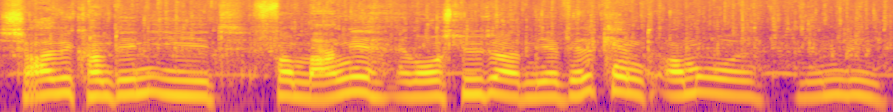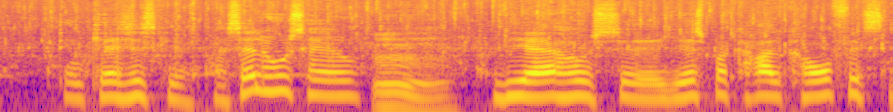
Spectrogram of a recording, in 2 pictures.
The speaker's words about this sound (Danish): og det, I forhåbentlig kan høre her i, i baggrunden, det er lyden af rindende vand. Ja. Vi sidder lige oven på en bæk.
